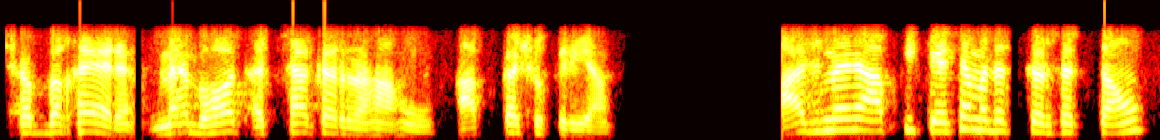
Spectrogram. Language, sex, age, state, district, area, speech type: Urdu, male, 18-30, Maharashtra, Nashik, urban, conversation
